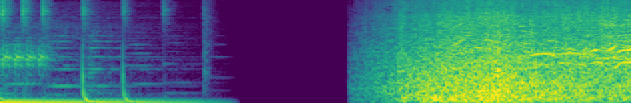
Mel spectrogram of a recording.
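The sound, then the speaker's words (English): Following a brief electronic tone and a moment of silence, ocean waves rush in, a steady, fairly loud wash of surf breaking on the shore with no voices. “Hear that? Believe it or not, summer is just around the corner.”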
